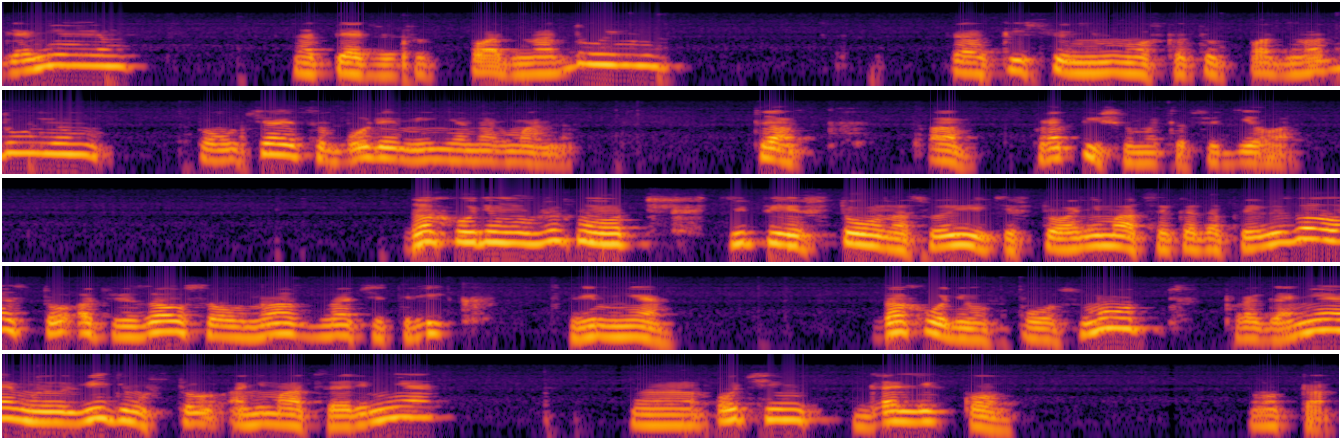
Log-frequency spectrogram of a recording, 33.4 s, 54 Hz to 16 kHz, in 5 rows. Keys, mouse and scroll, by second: 1.3 click, 2.7 click, 3.5 middle click, 4.6 middle click, 5.2 middle click, 6.2 click, 7.0 middle click, 8.6 middle click, 9.8-11.5 drag, 12.6 click, 15.0 click, 16.3 KP_1, 17.5-17.8 middle drag, 18.6 middle drag, 19.6 KP_3, 21.3-21.7 middle drag, 22.2 click, 24.0-25.5 drag, 26.5-27.1 drag, 29.5 KP_2, 30.2 KP_3.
